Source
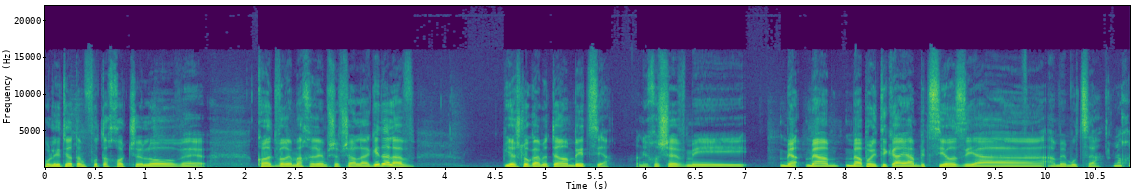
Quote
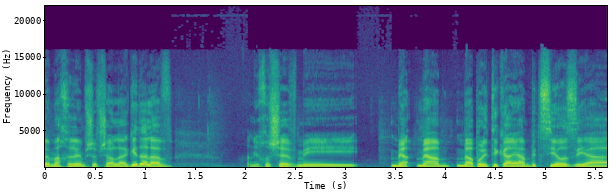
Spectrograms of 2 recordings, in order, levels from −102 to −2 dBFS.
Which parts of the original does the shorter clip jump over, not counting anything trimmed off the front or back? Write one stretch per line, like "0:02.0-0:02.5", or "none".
0:04.3-0:05.8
